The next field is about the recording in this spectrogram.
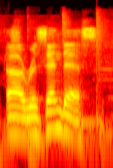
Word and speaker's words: Rezandez: It's okay. It's Portuguese. Rezandez.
